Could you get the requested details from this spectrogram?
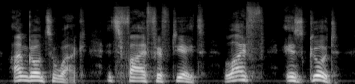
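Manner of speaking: put-on Swedish accent. Pretending to narrate his drive to work, in a pretend swedish accent. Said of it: "So I'm speaking a Swedish accent right now".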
